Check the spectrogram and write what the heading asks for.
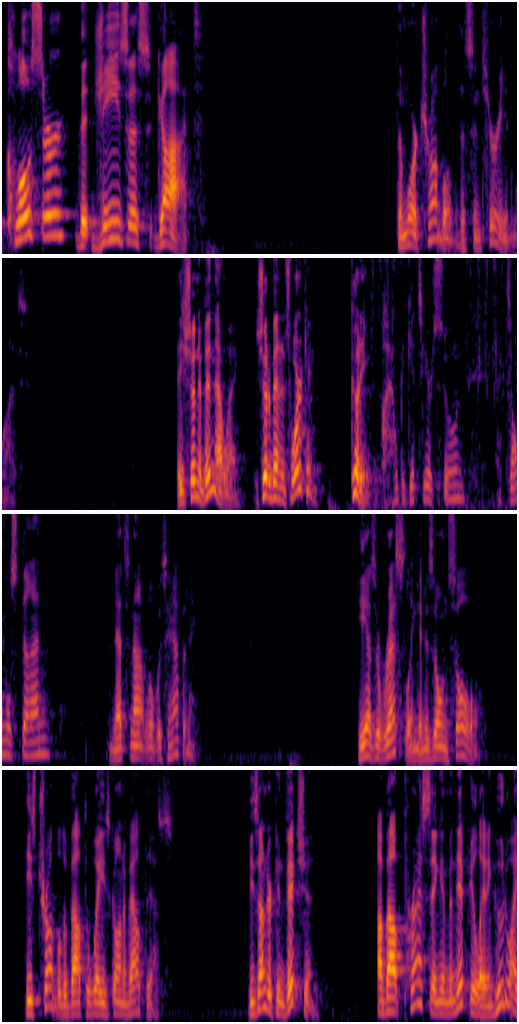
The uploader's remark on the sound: A message preached from the chapel platform at Baptist College of Ministry.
